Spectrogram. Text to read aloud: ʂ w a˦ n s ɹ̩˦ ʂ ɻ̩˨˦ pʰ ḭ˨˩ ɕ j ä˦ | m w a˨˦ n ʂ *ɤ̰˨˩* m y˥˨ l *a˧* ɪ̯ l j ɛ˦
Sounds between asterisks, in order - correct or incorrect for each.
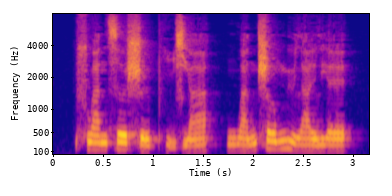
incorrect: ɤ˦, incorrect: a˦

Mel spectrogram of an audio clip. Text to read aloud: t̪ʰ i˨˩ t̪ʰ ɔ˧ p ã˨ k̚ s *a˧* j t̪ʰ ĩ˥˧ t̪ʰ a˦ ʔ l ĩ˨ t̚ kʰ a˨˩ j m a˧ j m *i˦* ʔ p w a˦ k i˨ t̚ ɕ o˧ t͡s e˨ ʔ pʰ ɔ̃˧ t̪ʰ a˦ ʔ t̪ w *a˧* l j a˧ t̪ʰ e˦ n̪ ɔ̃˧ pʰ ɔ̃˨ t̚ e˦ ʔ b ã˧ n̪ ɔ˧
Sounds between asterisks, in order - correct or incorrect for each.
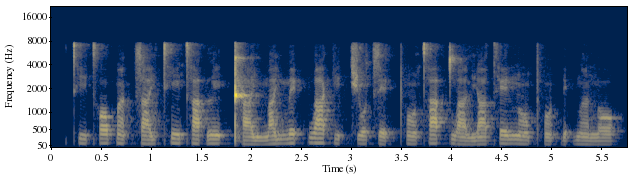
correct, incorrect: e˦, incorrect: a˨˩

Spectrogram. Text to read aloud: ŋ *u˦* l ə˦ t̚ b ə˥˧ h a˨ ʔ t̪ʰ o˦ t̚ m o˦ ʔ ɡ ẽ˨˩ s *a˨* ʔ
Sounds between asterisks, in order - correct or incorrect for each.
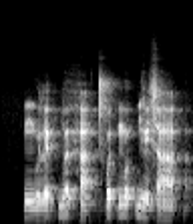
incorrect: u˧, correct

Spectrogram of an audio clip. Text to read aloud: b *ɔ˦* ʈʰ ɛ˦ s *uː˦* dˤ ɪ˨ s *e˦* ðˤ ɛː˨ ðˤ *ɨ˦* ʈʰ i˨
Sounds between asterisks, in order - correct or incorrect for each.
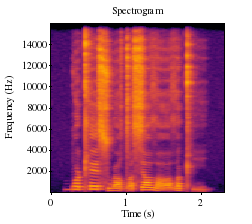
correct, incorrect: uː˨, incorrect: ɛ˦, incorrect: ɪ˦

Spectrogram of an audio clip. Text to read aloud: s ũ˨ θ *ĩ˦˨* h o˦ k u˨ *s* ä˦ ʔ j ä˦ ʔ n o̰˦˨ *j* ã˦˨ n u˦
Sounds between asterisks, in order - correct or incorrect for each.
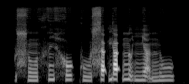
incorrect: ĩ˦, correct, incorrect: ɲ

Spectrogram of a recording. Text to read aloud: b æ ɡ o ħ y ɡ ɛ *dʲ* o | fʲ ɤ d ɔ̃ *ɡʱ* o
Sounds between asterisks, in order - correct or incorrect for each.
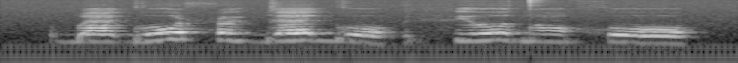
incorrect: ɡ, incorrect: x

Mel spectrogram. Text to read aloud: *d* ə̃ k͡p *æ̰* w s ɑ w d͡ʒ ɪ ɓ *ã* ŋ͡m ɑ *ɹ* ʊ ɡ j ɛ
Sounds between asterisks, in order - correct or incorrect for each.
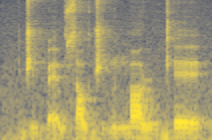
incorrect: d͡ʒ, correct, incorrect: ə̃, correct

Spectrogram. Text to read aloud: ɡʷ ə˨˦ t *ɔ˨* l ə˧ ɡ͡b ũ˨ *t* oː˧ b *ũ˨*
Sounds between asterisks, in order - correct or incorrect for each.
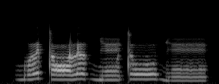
correct, correct, correct

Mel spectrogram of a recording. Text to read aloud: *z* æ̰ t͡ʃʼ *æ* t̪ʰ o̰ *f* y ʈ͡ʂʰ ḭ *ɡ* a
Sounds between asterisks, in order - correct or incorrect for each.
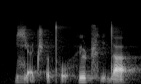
incorrect: ʑ, incorrect: ə, incorrect: h, incorrect: d

